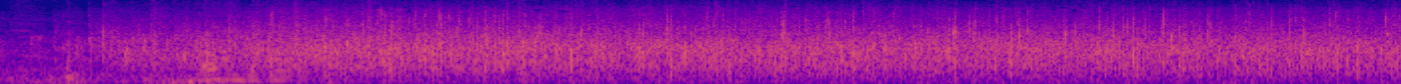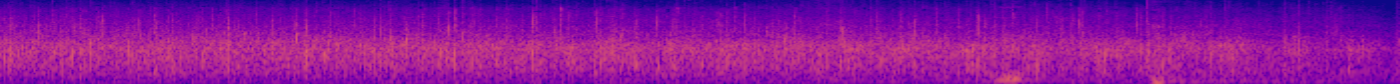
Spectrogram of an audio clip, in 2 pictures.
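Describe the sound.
Sustained audience applause, a dense crackle of many hands clapping at steady loudness for the full stretch, with a few faint voices briefly audible beneath it.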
